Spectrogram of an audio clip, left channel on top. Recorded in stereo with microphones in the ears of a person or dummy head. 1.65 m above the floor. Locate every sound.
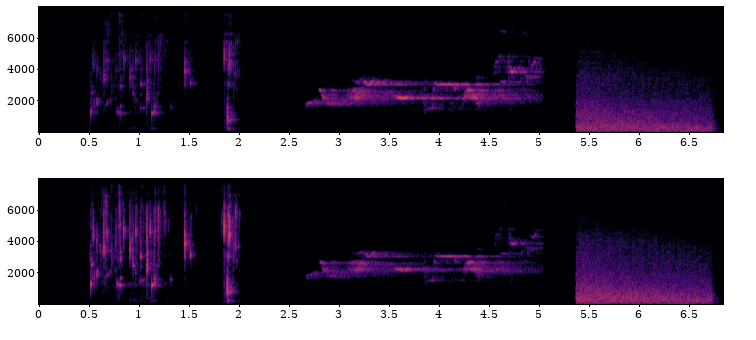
0.5 s dripping: 45° right (ahead or behind), 0.6 m
2.7 s a bird: 85° left, 3.5 m
5.4 s an explosion: 15° right (ahead or behind), 0.8 m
